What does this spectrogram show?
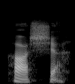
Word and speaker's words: coscia: Did you catch my mispronunciation of the word for chicken thigh? I said it twice, and from the look I got, I realized I must have it wrong, and I corrected it to Coscia.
